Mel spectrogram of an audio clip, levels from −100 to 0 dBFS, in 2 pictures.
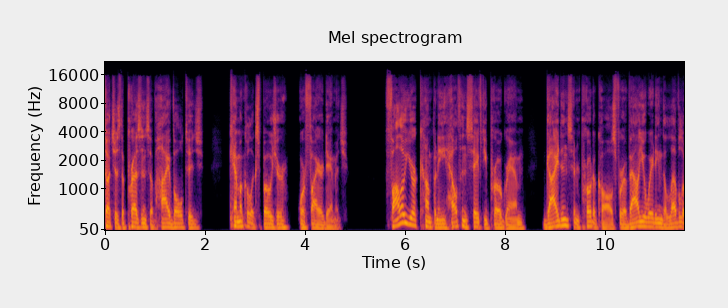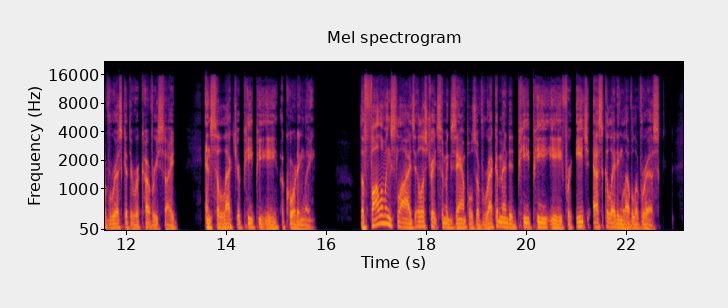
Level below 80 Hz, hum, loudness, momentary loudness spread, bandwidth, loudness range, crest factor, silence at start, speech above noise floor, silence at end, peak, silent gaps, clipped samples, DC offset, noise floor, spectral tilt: -38 dBFS; none; -25 LUFS; 7 LU; 16.5 kHz; 2 LU; 20 dB; 0 s; over 65 dB; 0.5 s; -6 dBFS; none; under 0.1%; under 0.1%; under -90 dBFS; -5 dB/octave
